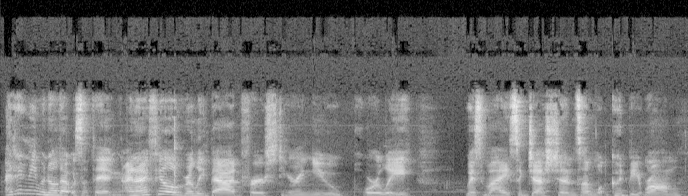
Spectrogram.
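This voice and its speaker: A woman's voice: fairly low pitch, animated, moderate pace, a bit bright, a little hiss or hum. A woman co-hosting a podcast in casual chat, chatty and giggly, swearing freely. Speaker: podcast co-host.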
